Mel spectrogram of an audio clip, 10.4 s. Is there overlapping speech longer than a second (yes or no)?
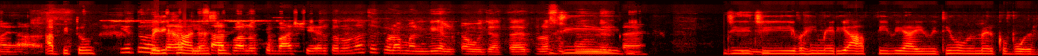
no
